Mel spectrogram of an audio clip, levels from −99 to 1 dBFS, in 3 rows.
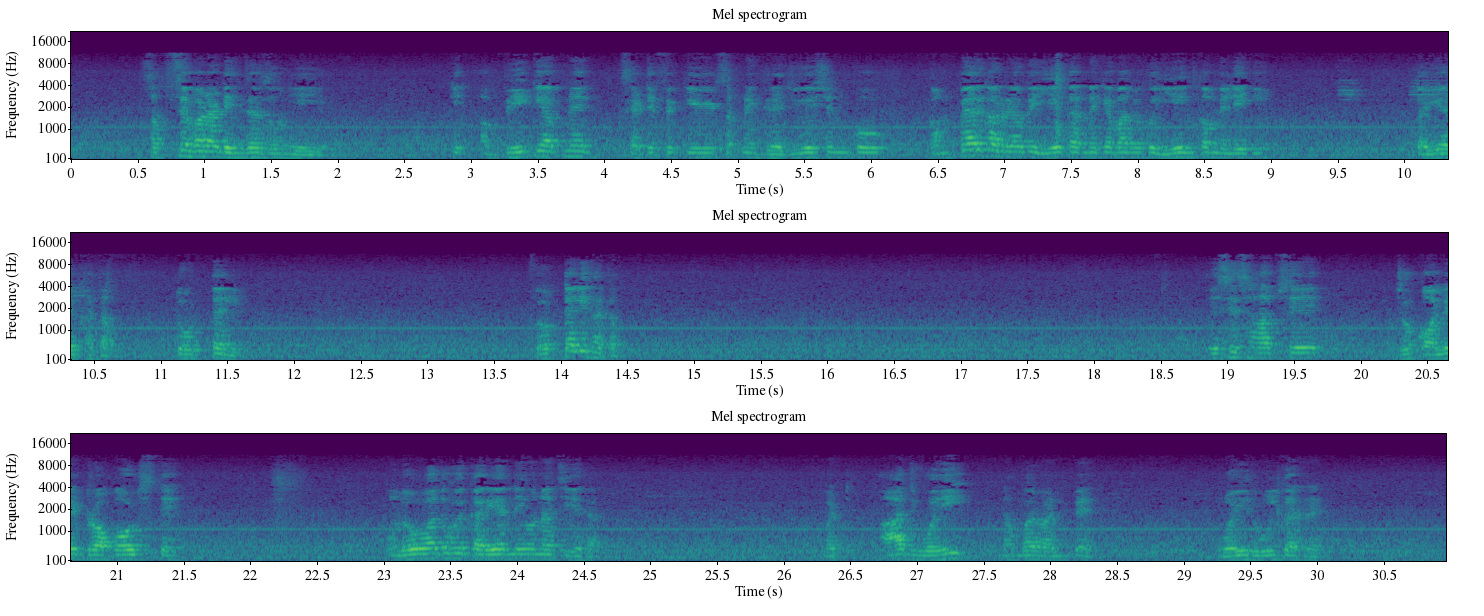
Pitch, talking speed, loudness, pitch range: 145 Hz, 120 wpm, -35 LUFS, 135-150 Hz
